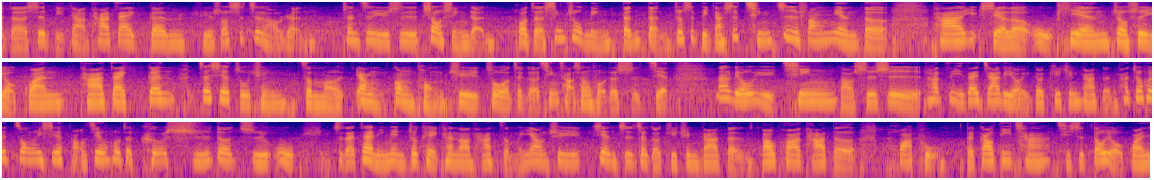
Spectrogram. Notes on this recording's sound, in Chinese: 2023台北國際書展 特輯。活動現場訪談。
